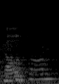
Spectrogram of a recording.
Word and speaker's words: Peloton: I would like a Pelotonin. – Those are expensive. – Yeah. – Peloton? – Yeah, Peloton. Is that how you say it? – I was like, is that a medicine?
